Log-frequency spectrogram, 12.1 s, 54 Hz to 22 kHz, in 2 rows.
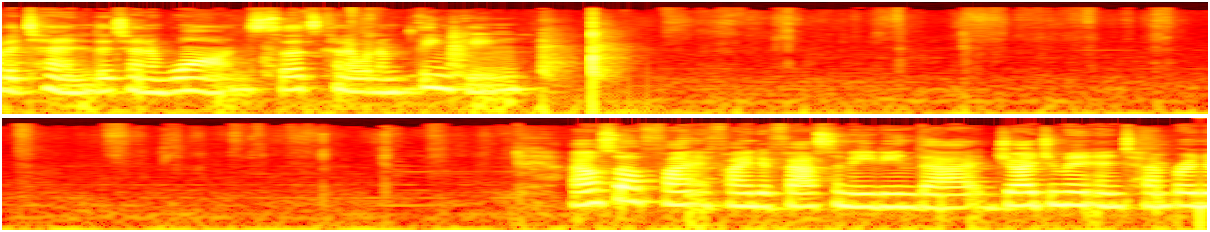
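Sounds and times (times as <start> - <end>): cards being shuffled: 3.4 - 8.6.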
